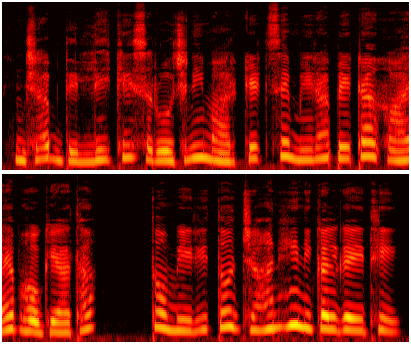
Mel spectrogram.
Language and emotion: Hindi, fearful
